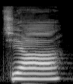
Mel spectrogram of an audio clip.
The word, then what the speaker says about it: 加: It pronounced like 加.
